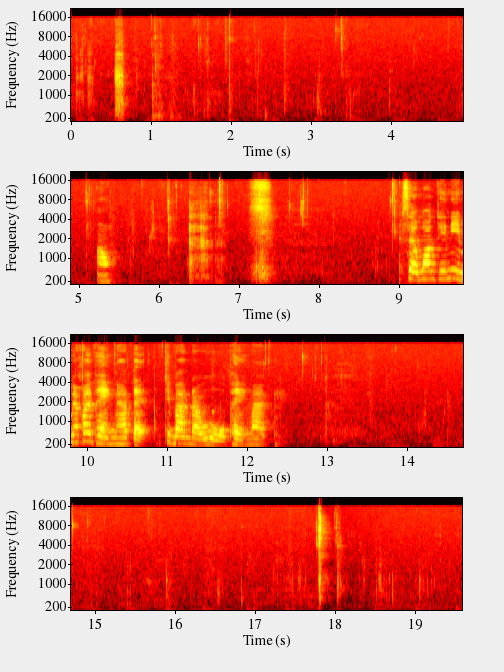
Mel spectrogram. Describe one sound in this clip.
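Chopsticks click and tap against food close by.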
